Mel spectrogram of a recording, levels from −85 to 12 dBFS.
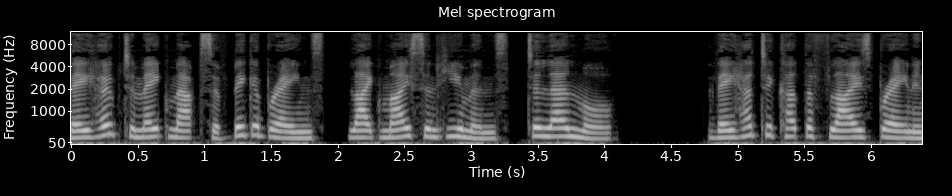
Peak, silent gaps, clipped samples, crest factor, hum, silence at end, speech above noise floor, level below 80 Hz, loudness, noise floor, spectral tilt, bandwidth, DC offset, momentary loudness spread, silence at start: -4 dBFS; none; under 0.1%; 16 dB; none; 0 s; 59 dB; -50 dBFS; -20 LUFS; -77 dBFS; -5 dB/octave; 12 kHz; 0.1%; 7 LU; 0 s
